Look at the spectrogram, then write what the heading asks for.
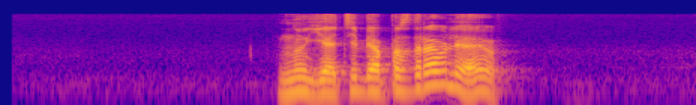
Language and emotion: Russian, positive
